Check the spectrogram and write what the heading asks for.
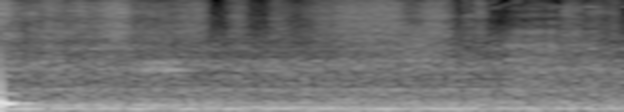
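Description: Soft rubbing of a silver half dollar being slid by fingers across a cloth coin mat, over a faint steady low hum.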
